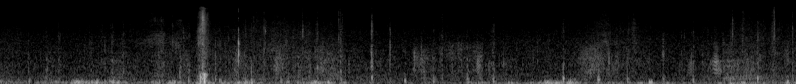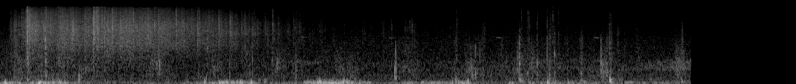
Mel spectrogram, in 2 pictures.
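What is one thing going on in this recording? A horse's hooves thud slowly on dirt.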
